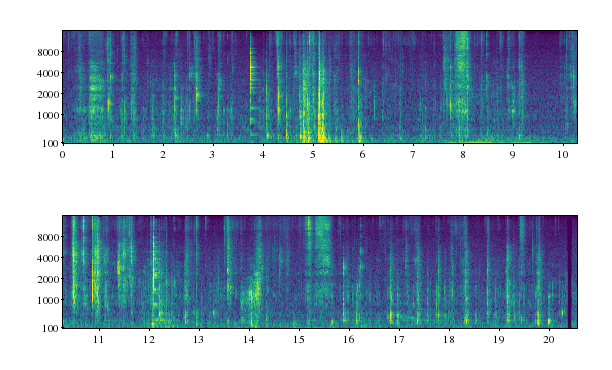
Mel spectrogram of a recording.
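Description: Close-up eating sounds: wet chewing and smacking on soft braised meat, in irregular bites, with crisp crunching as a raw green vegetable is bitten partway through.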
